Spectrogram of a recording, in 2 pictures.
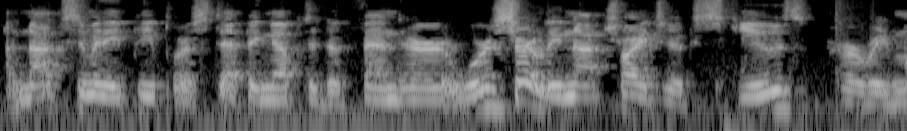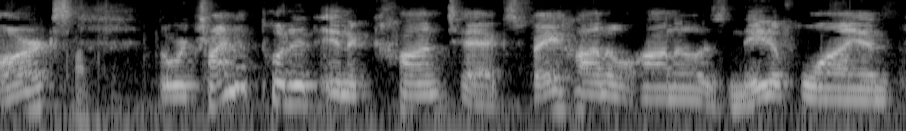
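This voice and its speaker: A middle-aged man talks through a webcam from a small indoor room, explaining political stories in a calm, measured way. His voice has a bright edge. A faint background hiss sits under the call audio. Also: medium pitch, rough recording. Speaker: political reporter. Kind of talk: live news interview over video call. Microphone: video call webcam.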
